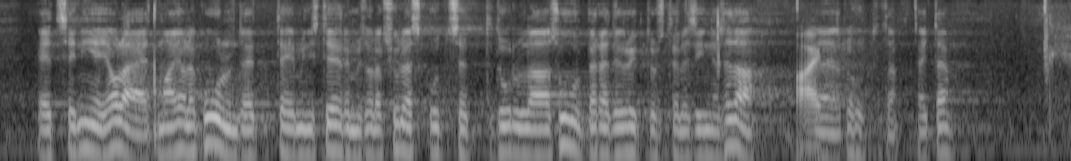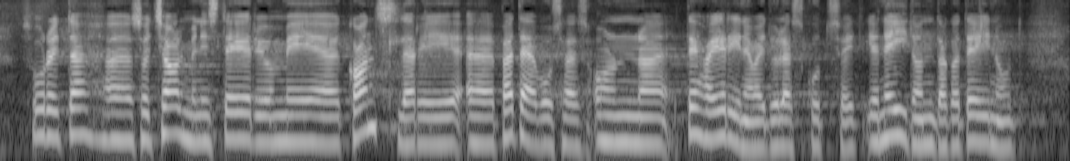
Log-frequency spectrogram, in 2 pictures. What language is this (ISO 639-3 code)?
est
